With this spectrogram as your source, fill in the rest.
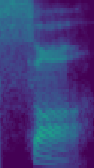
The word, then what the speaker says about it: XOB: it yeah xob so it's actually pronounced saw like s like s-a-w I guess is the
